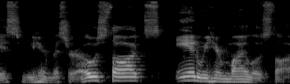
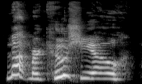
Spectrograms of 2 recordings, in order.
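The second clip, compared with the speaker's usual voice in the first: frantic high shriek at the dog; scream; 12 semitones higher, 19 dB louder, slower than usual. Acted. Owner screaming at her chewing dog, loud high yell. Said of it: "I screamed".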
